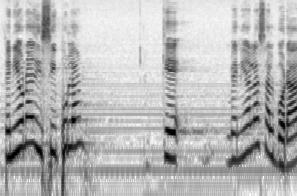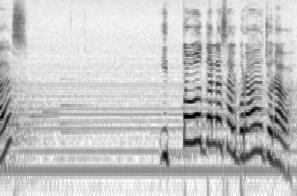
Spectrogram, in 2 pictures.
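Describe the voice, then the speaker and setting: A woman with a high voice preaches a sermon to her church. She speaks with emphasis and keeps asking the congregation questions, while faint music plays behind her. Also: lively intonation, normal speed, pauses often, a little mellow.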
